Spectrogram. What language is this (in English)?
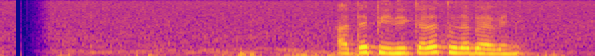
Sinhala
